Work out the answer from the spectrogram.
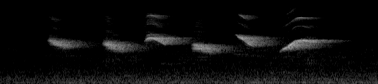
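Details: Fast green-winged saltator song from a 2019 young bird: six strong whistled notes in under three seconds, alternating falling and rising slurs, the last one sweeping upward.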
